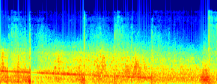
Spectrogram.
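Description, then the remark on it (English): Loud explosions from incoming rockets, recorded on a phone: several sharp booms over a continuous rumbling roar, while a steady whistling tone slowly falls in pitch across the whole stretch. No one speaks. “He's been recording the incoming rockets on his phone all week.”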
